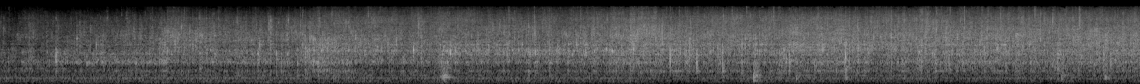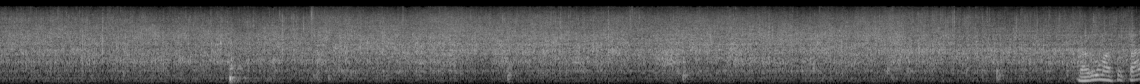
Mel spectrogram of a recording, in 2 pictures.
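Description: Chicken pieces frying in a pan of hot oil with browned, dried garlic, a steady loud sizzle with occasional stirring scrapes throughout.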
